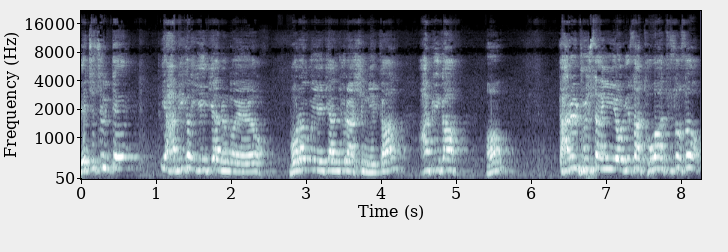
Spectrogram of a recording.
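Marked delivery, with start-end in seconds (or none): 6.4-8.3 high, loud, desperate pleading voice. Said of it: "간청하는 거예요".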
